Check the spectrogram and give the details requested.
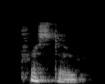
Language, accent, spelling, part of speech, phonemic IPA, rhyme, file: English, Southern England, presto, adverb / interjection / noun, /ˈpɹɛstəʊ/, -ɛstəʊ, LL-Q1860 (eng)-presto.wav
- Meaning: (adverb) Very fast or quickly; a directive for the musician(s) to play in a very quick tempo; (interjection) Used by magicians when performing a trick; ta-da; voilà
